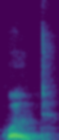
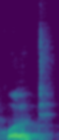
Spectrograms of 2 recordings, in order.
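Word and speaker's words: quilt: keywords আছে প্রথমটা হচ্ছে কুইল্ড প্রথমটা কি দেখো উচ্চারণটা ভালোভাবে খেয়াল করবা হ্যাঁ কুল্ট কিউ ইউ আই এল টি কুল্ট মানে কি কুল্ট মানে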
